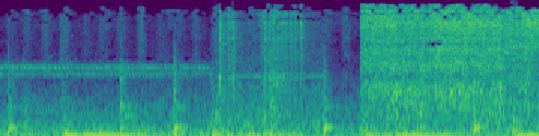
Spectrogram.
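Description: A golf machine motor fails to start, giving steady mechanical whirring and ratcheting clatter with no speech. A louder hissing rush joins in over the second half.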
